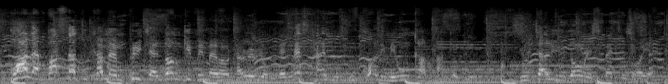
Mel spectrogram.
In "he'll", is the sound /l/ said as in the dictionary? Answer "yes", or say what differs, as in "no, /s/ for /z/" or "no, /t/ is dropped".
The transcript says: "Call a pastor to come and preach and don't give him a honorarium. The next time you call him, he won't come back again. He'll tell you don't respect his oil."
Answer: no, /w/ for /l/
